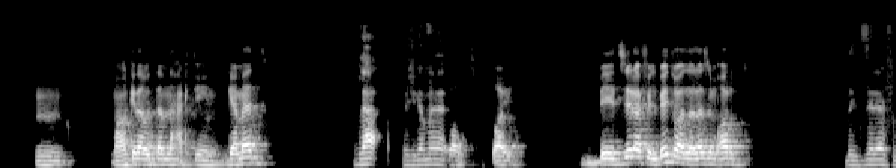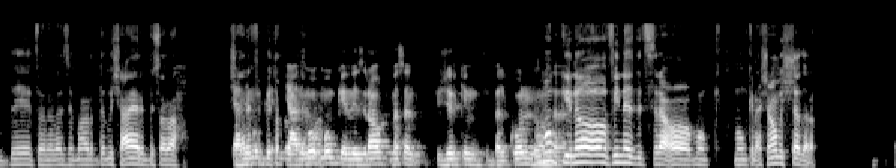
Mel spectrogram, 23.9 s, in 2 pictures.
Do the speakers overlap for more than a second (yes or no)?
yes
